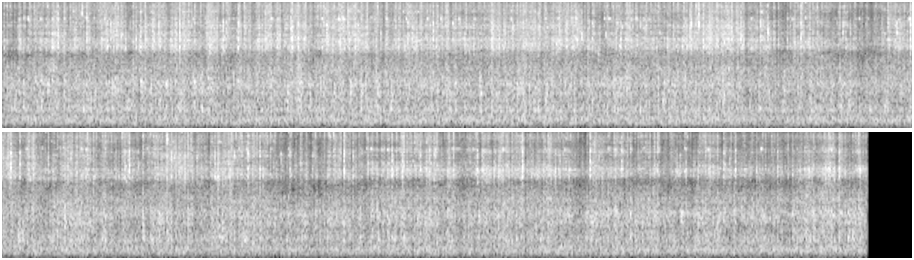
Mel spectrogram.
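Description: Steady, loud running noise of a moving road vehicle heard from inside it: engine, tyres and wind together, with a constant rattle. It cuts off suddenly near the end.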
